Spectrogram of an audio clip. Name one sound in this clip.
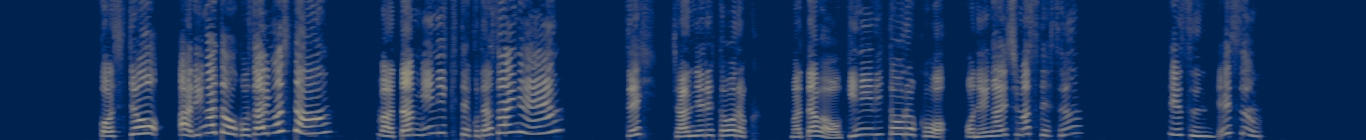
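A young woman speaks cheerfully in a synthetic voice.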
